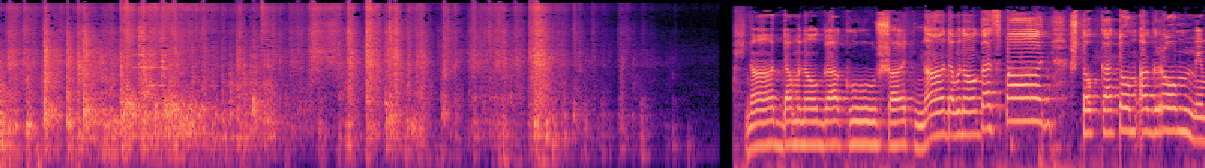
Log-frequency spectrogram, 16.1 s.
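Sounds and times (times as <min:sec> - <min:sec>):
knocks and thumps on furniture: 0:00.0 - 0:09.2.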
